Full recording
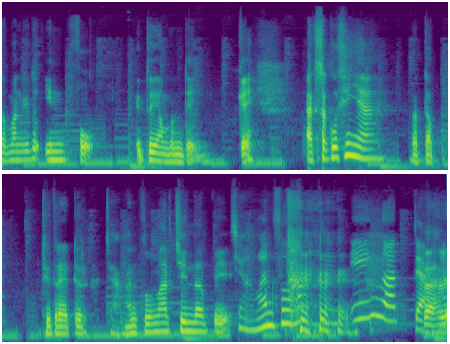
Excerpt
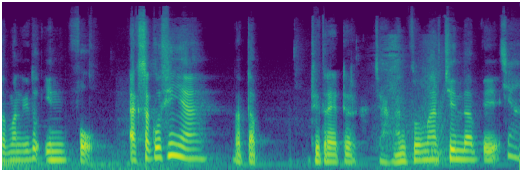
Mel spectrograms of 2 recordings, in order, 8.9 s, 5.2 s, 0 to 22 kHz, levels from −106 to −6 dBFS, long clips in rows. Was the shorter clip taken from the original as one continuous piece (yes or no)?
no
